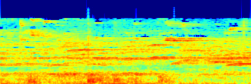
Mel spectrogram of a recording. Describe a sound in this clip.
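A basketball thuds as it is dribbled on the floor.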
